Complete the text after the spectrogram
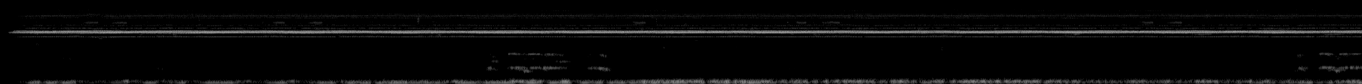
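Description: A cicada gives a steady, high, ringing drone that holds without a break.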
